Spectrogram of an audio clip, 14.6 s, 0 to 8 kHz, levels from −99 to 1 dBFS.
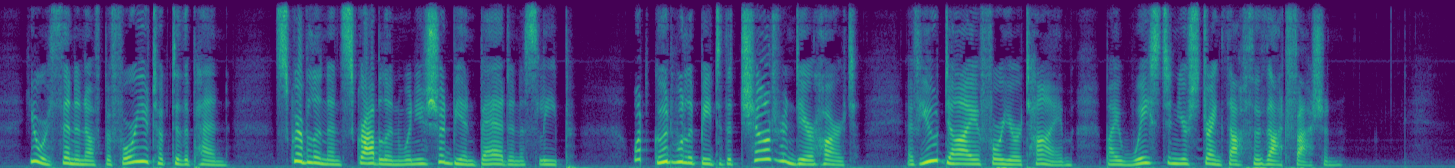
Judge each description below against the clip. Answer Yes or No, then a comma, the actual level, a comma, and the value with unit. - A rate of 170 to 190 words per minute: Yes, average, 180 wpm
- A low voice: No, high, 215 Hz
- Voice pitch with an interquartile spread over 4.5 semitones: Yes, average, 5.0 semitones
